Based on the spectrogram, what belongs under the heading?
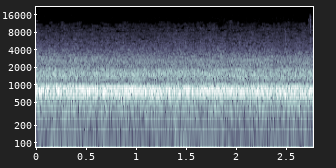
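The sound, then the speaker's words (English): A large crowd cheers and applauds in a dense, steady roar that stays loud and unbroken for about three seconds, with no single voice standing out, as President Donald Trump walks out onto a stage, clapping. “So President Trump is applauding. You know, he's clapping as he usually does when he walks out onto a stage.”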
